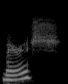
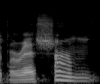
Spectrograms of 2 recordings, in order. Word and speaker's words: Maresh: I might mispronounce her last name. Marish, who runs the APA down here. Maresh? Yeah, Maresh.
